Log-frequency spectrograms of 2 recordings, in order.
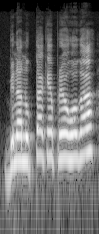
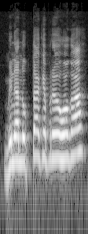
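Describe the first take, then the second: Both takes have the same delivery.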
